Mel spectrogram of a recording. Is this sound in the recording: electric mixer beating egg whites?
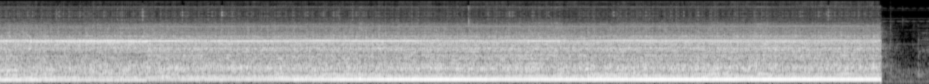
yes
